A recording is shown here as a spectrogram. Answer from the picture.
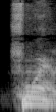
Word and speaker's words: Shmuel: Let me tell you what Samuel said. Shmuel, of course, correct pronunciation.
